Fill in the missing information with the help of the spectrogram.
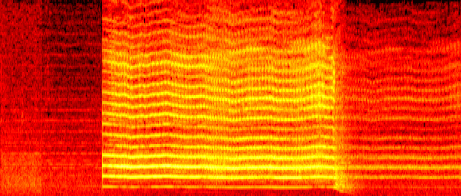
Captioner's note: screams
